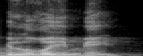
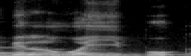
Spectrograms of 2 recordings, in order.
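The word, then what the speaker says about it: بِالْغَيْبِ: Nah, ada kalimat bil ghaibi. Ba-nya huruf jar. Maka sudah pasti kata selanjutnya pasti isim sehingga dibacanya kasroh bil ghaibi, bukan alladzina yu'minuna bil ghaibu. Itu pasti salah.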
